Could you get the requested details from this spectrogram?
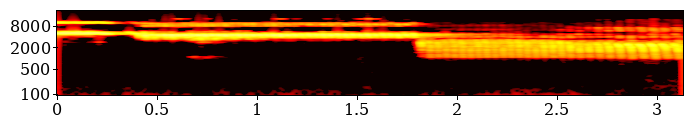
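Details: Canary in full song, meant to teach another canary: a long steady whistled trill that shifts down into a lower, broad rattling roll.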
